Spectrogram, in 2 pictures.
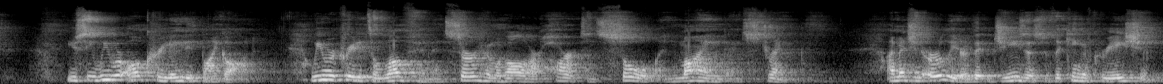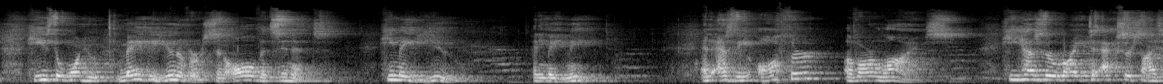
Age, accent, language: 40-59, American, English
